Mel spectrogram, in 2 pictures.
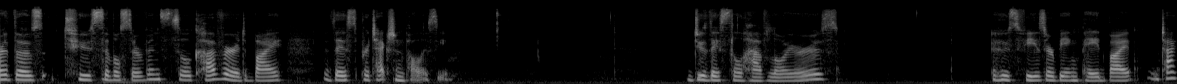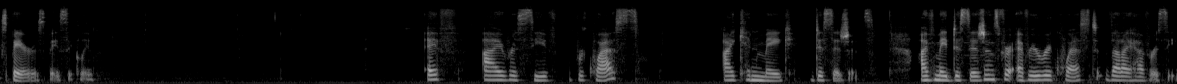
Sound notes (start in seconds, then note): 3.1 speaking French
